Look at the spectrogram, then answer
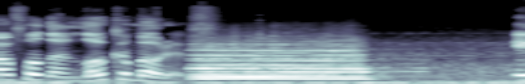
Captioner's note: train whistle blows, locomotive rumbles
